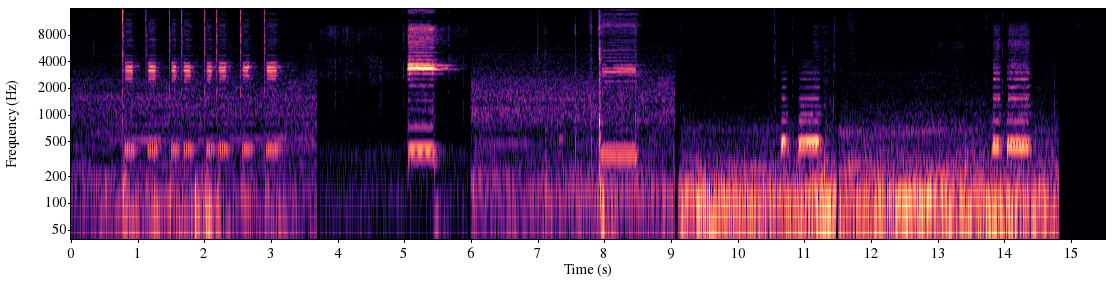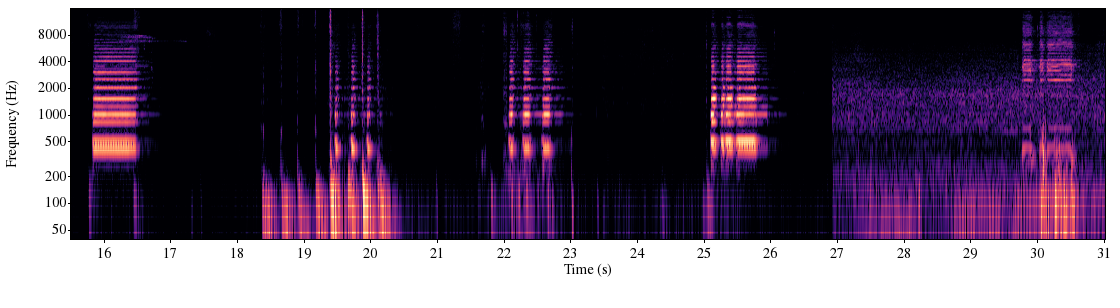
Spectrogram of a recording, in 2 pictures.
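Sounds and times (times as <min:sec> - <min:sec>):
rumbling road traffic: 0:00.0 - 0:14.9, 0:17.7 - 0:31.0
car horns honking: 0:00.7 - 0:03.7, 0:05.0 - 0:06.0, 0:07.8 - 0:08.9, 0:10.6 - 0:11.4, 0:13.8 - 0:14.7, 0:22.0 - 0:23.1, 0:29.7 - 0:30.8.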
